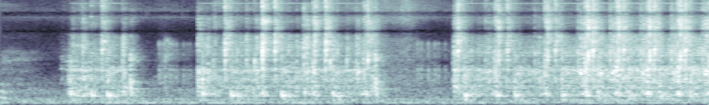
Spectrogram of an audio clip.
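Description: A sewing machine sews across fabric to baste a shoulder bag, a close, steady rattling whir broken by two short stops and restarts.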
